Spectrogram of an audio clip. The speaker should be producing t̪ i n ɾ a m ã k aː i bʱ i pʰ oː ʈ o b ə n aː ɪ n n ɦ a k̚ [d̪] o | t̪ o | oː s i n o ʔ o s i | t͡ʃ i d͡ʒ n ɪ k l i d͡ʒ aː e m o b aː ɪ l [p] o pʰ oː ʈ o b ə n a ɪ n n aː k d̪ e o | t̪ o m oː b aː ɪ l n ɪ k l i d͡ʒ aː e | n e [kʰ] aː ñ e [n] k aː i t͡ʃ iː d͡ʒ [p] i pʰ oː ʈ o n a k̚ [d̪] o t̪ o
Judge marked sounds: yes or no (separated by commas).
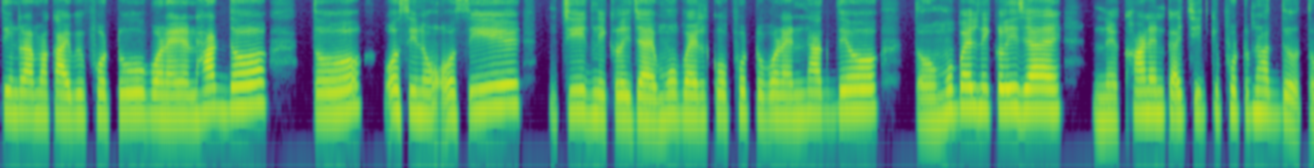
yes, no, yes, yes, no, yes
